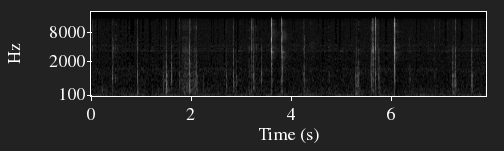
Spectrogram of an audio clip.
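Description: Irregular small clicks and taps of a knitting needle being worked into the edge of a knitted square and against the knitter's fingernail while picking up stitches, with a few sharper clicks a few seconds in and again about six seconds in.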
